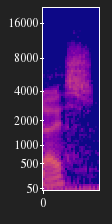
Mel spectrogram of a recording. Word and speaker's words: ICE: oh there's some white ice it's spelled I see but in the game it's frequently referred to as ice there we go hey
